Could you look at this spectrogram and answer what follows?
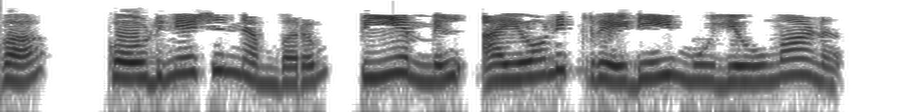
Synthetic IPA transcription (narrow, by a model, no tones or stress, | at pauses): ʋɐ | ko̞ːɖine̞ːʂɐnnɐmbɐrumpiemːilɐjo̞ːɳikːre̞ːɽijɐjmuːljɐʋumaːɳɨ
